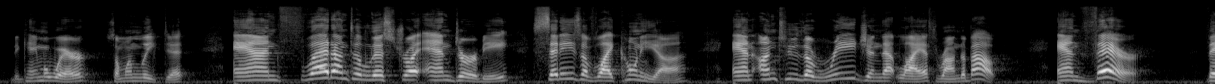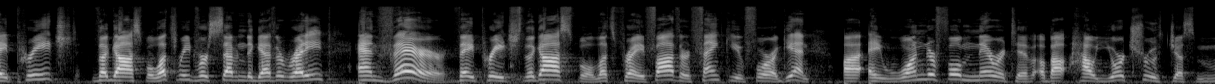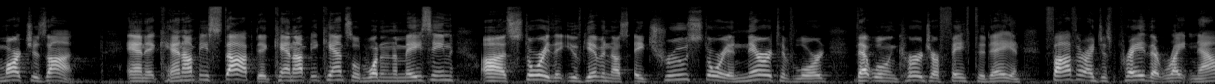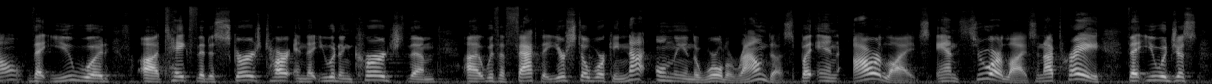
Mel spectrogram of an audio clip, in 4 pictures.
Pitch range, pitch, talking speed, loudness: 155-205 Hz, 180 Hz, 170 wpm, -22 LUFS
